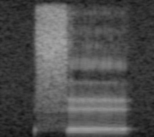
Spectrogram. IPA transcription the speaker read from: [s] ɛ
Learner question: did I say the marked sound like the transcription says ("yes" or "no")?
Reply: yes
